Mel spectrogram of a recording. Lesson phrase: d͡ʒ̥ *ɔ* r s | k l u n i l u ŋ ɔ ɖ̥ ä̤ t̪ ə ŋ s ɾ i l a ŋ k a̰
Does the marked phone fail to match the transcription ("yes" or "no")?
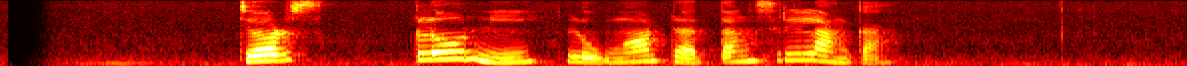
no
